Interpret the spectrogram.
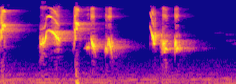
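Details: Orange-headed thrush singing in the relaxed ngeplong style, used as a tutor song for young birds learning ngeplong: short bright chirpy phrases with sweeping and trilled notes, two bursts separated by a brief pause, clean quiet background.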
